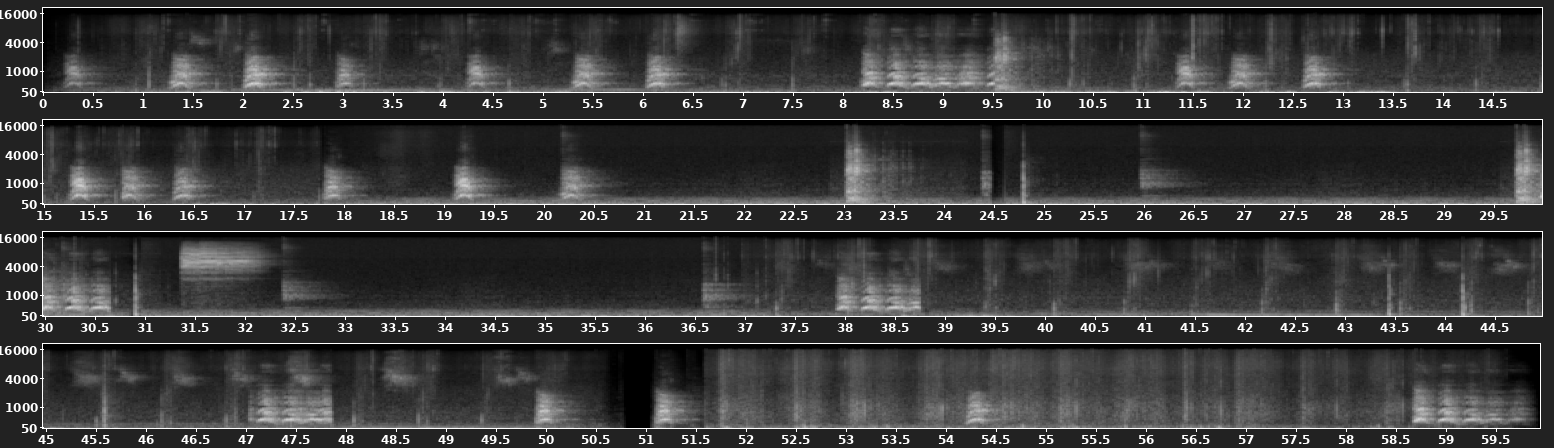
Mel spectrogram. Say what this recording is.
Soundwalk Soundscape
dog, field, recording, scape, sound, walk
